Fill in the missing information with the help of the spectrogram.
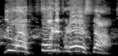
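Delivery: loud jeering jab; loud mocking roast; mocking shout. Real, not acted. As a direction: yell it like a roast punchline.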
